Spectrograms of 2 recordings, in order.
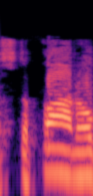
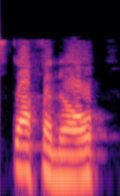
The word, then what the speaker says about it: Stefano: For years we called him Stefano, but it is Stefano, like the tennis player Stefano Tsitsipas.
